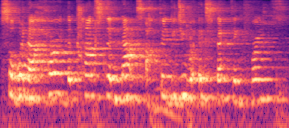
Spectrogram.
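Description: Through strong room echo and light background noise, a woman's high voice holds a flat, monotone intonation at a moderate pace. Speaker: slam poet. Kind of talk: slam poetry performance. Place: stage.

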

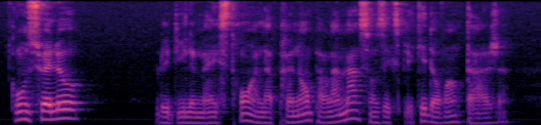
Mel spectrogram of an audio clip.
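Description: Speaking at a fairly slow pace, a man uses lively intonation and a dark, mellow tone. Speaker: audiobook reader, library volunteer. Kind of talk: literary audiobook reading of a French novel chapter, with Italian intro and outro. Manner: measured, expressive storytelling pace; shifts tone to voice characters: pompous old teacher, chirpy girls.

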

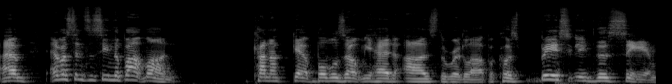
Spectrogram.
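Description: Over a quiet background, a man with a Geordie accent speaks at a fairly quick pace with lively intonation and a bright, sharp tone. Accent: Geordie (Newcastle) English. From northern England. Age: 30s. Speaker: YouTube reactor. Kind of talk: casual reaction commentary.

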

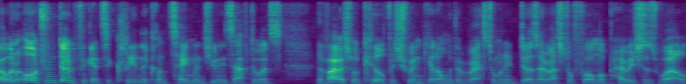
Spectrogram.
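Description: This is a natural reading voice. It carries the text through.

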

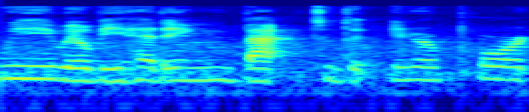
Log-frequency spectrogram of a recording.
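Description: A woman talks at a very slow pace over noticeable background noise. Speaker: travel vlogger. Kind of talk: casual vlog chat. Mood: excited about trip. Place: home room. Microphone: phone near.

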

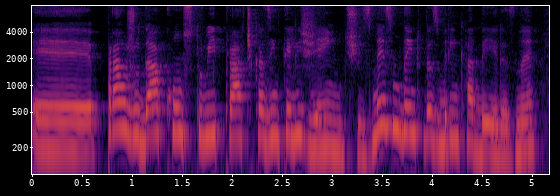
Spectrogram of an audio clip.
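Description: A woman with a fairly high voice speaks fairly slowly in an animated tone with lively intonation. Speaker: children's yoga teacher. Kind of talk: online class / live talk. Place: home room. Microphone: lapel.

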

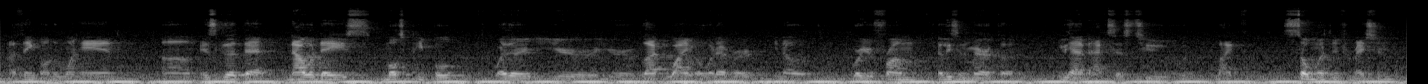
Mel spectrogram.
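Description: Over music in the background, a man talks at a moderate pace with long, frequent pauses. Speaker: guest. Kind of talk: interview answer. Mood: thoughtful, calm. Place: home room.

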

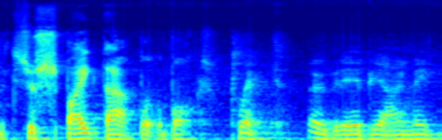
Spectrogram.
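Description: The man's voice is somewhat breathy and dark, mellow in tone, with fairly even intonation over light background noise. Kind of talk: casual livestream chat. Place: gym.

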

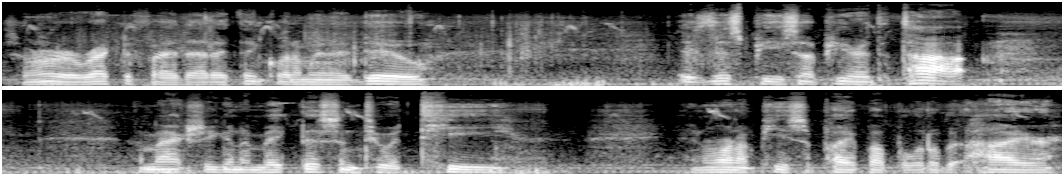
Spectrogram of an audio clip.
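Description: Very fast, monotone speech from a man with flat intonation, a dry sound with no echo and noticeable background noise. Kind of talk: casual walkthrough tutorial. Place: garden. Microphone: phone near.

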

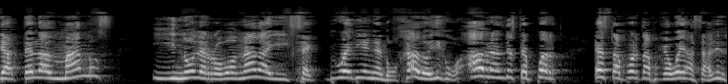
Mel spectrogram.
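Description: Pitched high, a woman talks with ordinary pitch variation. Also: quiet background. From Guatemala. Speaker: church member giving testimony. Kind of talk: testimony. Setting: church service, handheld microphone. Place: church. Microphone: handheld.

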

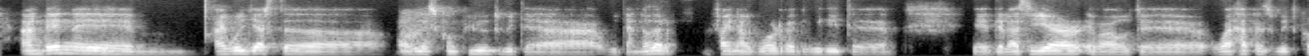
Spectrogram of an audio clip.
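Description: A man speaks at a moderate pace in a flat, monotone intonation over a quiet background. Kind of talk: lecture. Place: home room. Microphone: webcam.

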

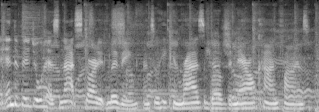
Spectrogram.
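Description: A woman with an American accent at a moderate pace, clear music playing in the background. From Newark, New Jersey. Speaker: public defender attorney. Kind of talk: interview answer. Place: meeting room.

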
